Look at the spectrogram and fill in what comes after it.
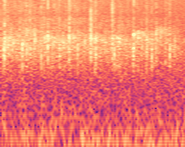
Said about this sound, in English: Put your hand together for Pastor Frankie.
